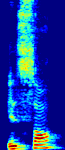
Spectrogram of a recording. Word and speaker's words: ils sont: इल सॉ, टी साइलेंट, सॉ नून गुन्ना, nasal साउंड.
